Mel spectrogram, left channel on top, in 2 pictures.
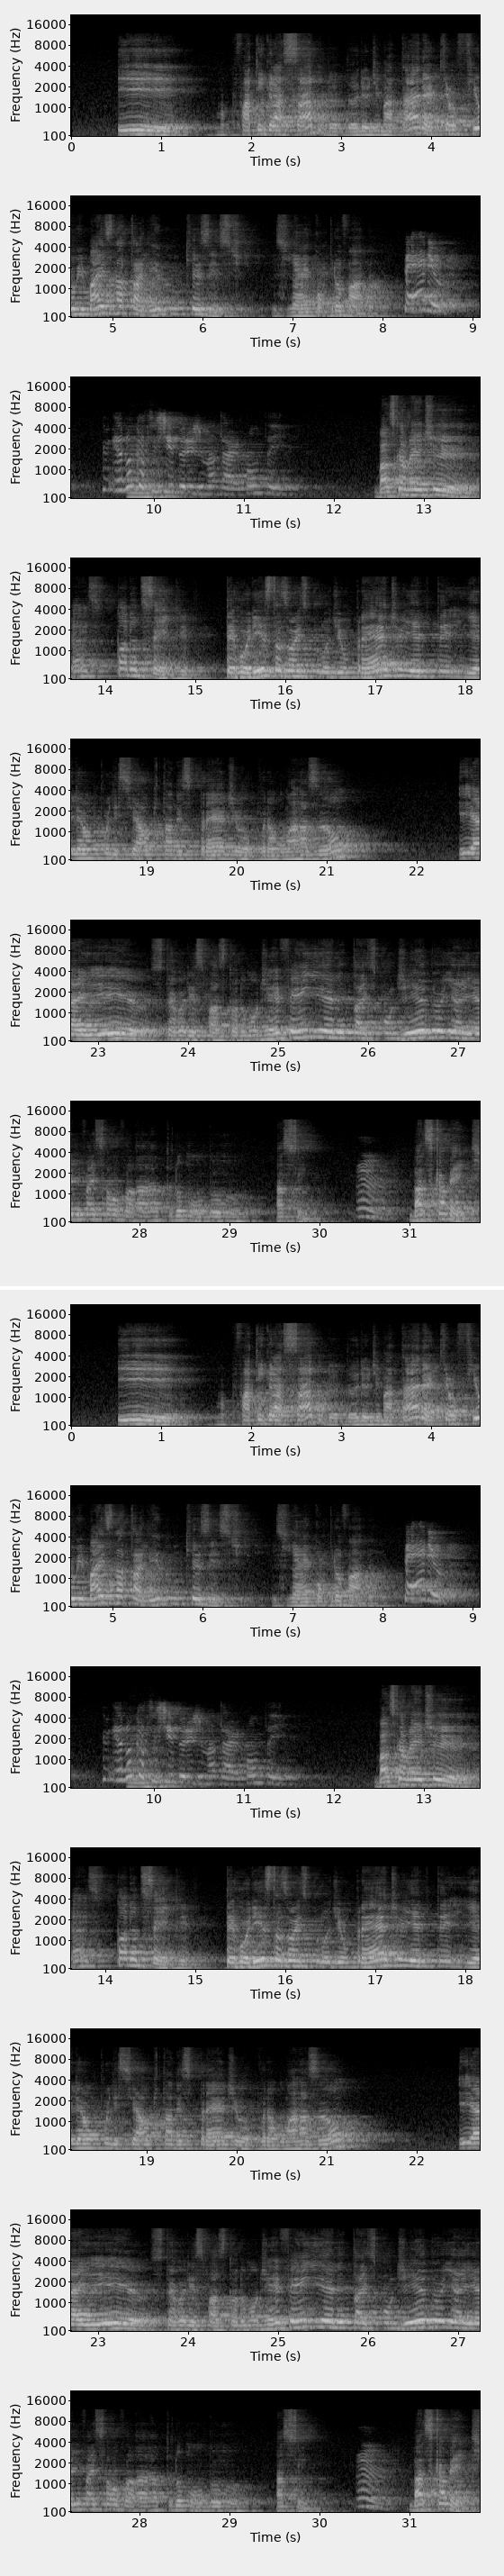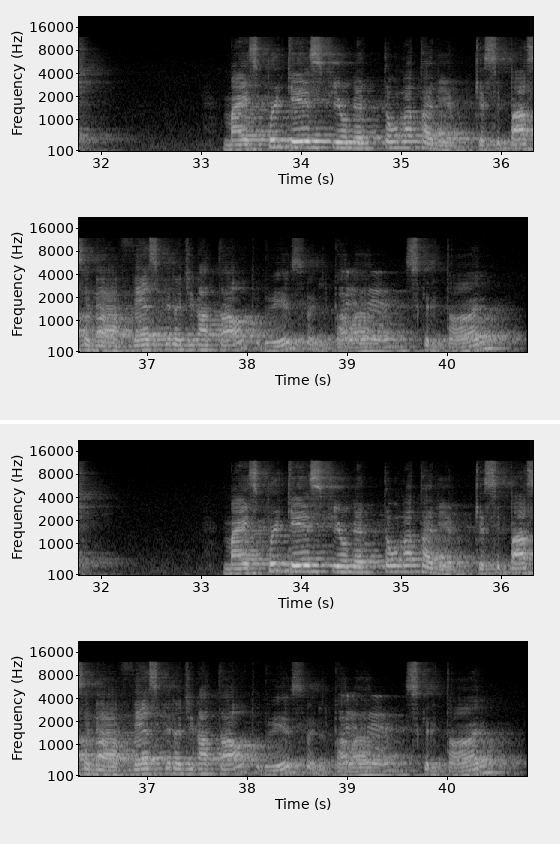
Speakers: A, on the right; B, in the centre.
A: E um fato engraçado do Doro de Matar é que é o filme mais natalino que existe. Isso já é comprovado.
B: Sério? Eu nunca
A: Uhum.
B: assisti Duro de Matar. Conta aí.
A: Basicamente, é a história de sempre. Terroristas vão explodir um prédio e ele tem, e ele é um policial que está nesse prédio por alguma razão. E aí os terroristas fazem todo mundo de refém e ele está escondido e aí ele vai salvar todo mundo assim,
B: Hum.
A: basicamente. Mas por que esse filme é tão natalino? Porque se passa na véspera de Natal, tudo isso, ele tá
B: <laughs>
A: lá no escritório.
